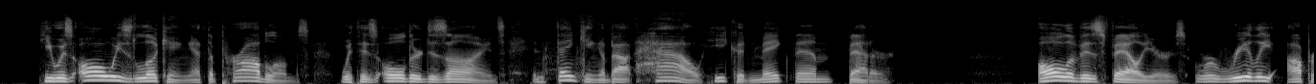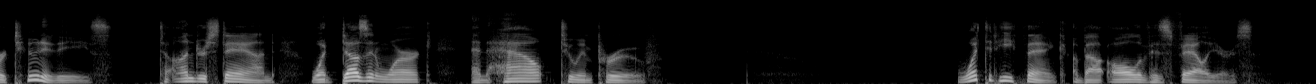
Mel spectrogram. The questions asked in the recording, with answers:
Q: What did he think about all of his failures?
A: He thought all of his failures were really opportunities to understand what doesn't work and how to improve.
